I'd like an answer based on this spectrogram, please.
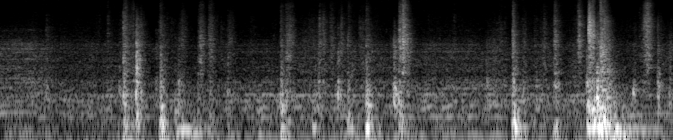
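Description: A dog's paws and claws knocking and scraping on a hollow aluminium case as it steps onto it and shifts about: irregular sharp knocks and clatters, the loudest about six seconds in.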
